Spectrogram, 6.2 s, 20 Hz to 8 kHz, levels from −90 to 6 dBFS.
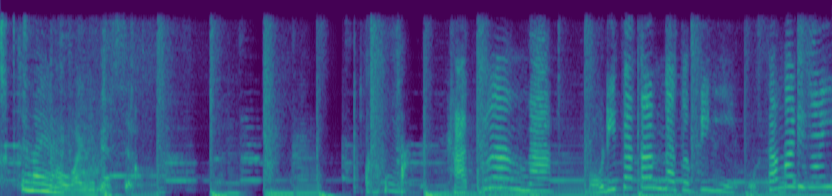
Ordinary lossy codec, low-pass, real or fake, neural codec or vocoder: none; 7.2 kHz; fake; codec, 16 kHz, 2 kbps, X-Codec, HuBERT features, trained on general audio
